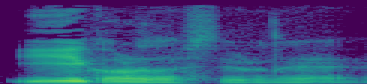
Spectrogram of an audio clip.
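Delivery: slow, hushed leering stranger; slow creepy come-on. Retold or imitated. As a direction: drawl it low and suggestive. Retold bathhouse stranger's line. (ゆっくり囁くような口説き声)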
